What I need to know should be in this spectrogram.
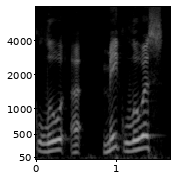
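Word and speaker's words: Luis: Now, I do want to say, I'm pretty sure it's pronounced Lewis. That's L-U-I-S, right?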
